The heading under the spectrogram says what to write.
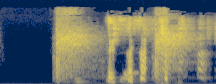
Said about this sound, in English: Slap the shit out of you.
